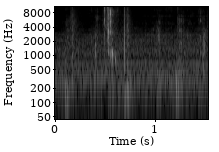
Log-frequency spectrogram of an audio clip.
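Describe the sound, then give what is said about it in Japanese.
Wet, crunchy chewing of Lawson takowasa (octopus with wasabi): a series of irregular bites and squelches, moderately loud with sharp crackly bursts, and no talking over it. “あ、タコワサ美味しいねって話ですね。ローソンのタコワサ僕いいですね。”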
